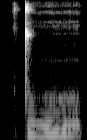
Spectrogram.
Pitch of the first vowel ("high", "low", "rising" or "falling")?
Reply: rising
